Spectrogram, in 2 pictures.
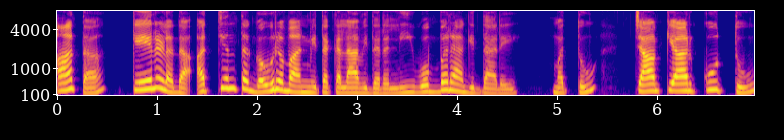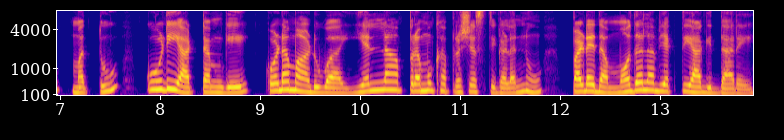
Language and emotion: Kannada, neutral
